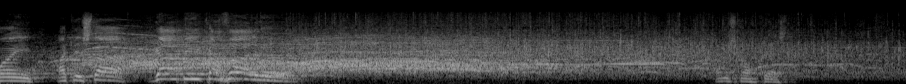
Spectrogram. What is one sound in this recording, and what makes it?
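A large crowd cheers and shouts loudly in a big hall.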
